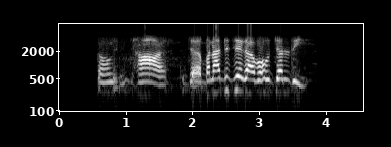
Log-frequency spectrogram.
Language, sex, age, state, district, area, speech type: Hindi, female, 60+, Bihar, Vaishali, rural, conversation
